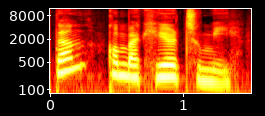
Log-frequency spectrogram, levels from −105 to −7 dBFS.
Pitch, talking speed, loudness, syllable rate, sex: 230 Hz, 240 wpm, -16 LUFS, 5.9 syllables/s, female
